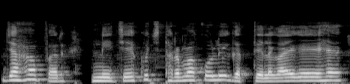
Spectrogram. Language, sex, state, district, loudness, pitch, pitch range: Hindi, male, Uttar Pradesh, Saharanpur, -14 LUFS, 175 Hz, 160-195 Hz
